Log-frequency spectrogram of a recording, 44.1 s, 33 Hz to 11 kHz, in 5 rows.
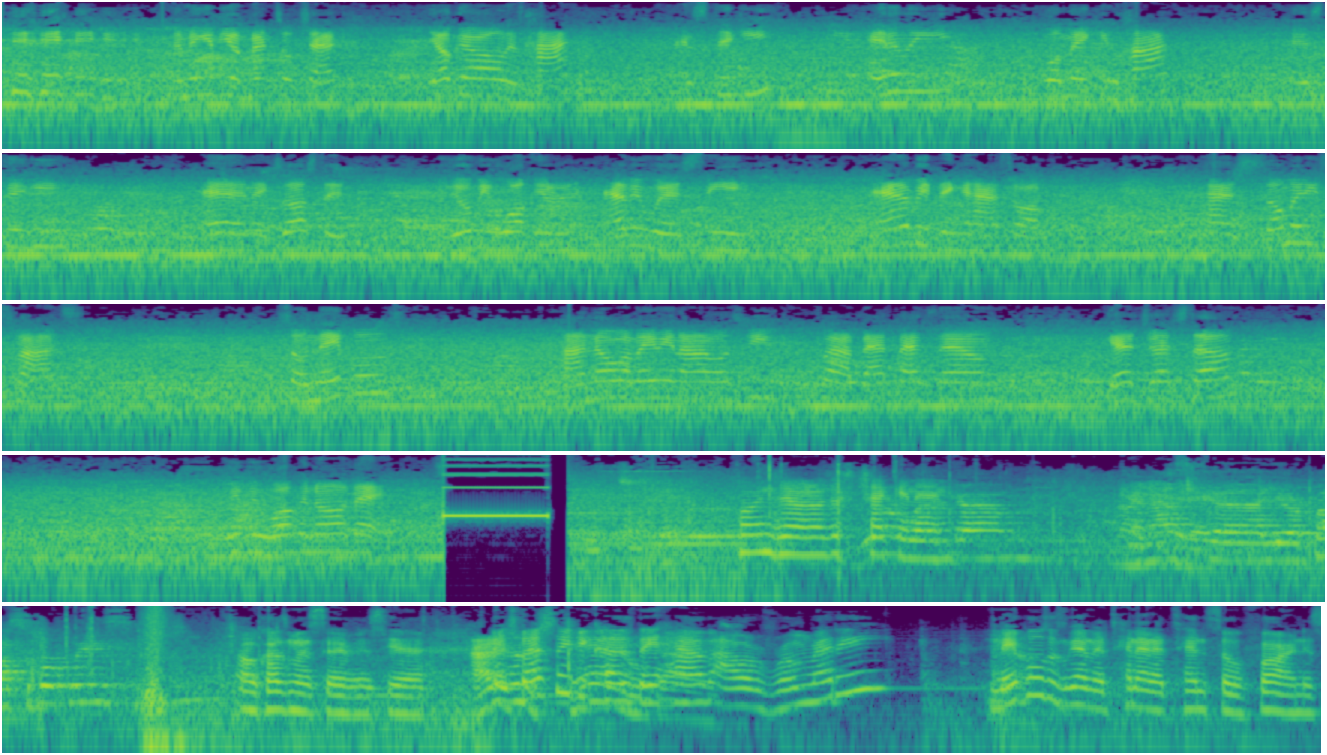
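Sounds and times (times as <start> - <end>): steady low hum: 0.0 - 29.4
woman speaking: 41.9 - 44.0.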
